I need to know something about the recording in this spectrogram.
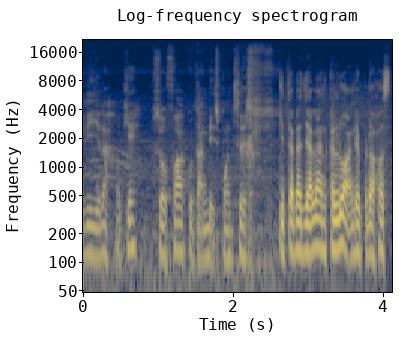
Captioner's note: laugh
